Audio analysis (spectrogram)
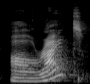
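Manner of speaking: ordinary talk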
